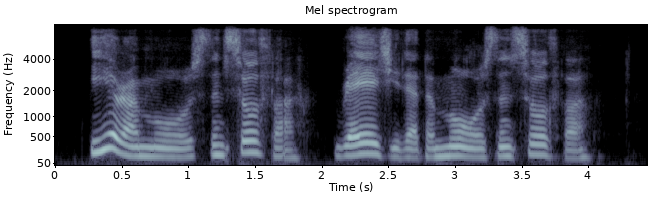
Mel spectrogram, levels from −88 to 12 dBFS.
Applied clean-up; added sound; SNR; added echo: neural mask model DeepFilterNet 3.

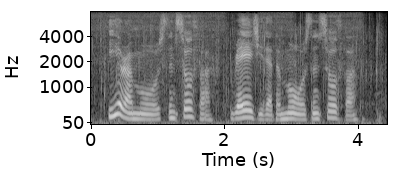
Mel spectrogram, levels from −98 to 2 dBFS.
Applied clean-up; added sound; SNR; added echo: none; Splash, splatter + Hiss; 18 dB; none.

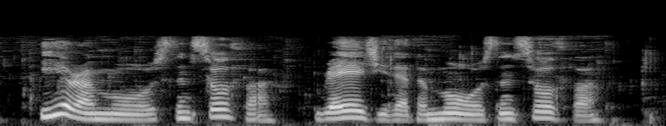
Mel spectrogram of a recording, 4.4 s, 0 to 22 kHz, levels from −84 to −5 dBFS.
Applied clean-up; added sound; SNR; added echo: classical method log-MMSE.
